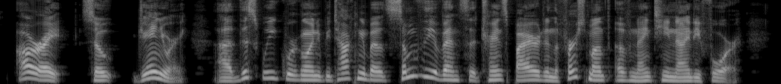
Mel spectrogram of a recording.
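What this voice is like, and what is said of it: Raspy, sore-throated voice. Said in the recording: “I have a sore throat ... I do have a sore throat. So I apologize if I'm raspy ... a little bit of twang to your voice”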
